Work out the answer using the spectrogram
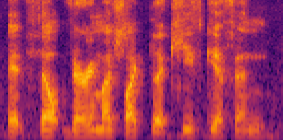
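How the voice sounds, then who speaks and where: A man's voice: mid-range voice, monotone, fairly quick, fairly bright tone. A man speaking as a podcast guest, giving opinions in casual geek chat.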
